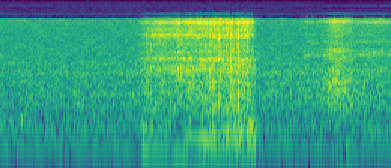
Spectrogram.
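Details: English Bulldog in a deep sleep snoring: one long, raspy, fluttering snore and a fainter second breath over steady room hiss; snoring.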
